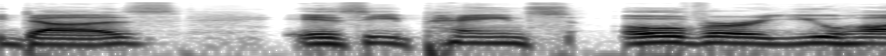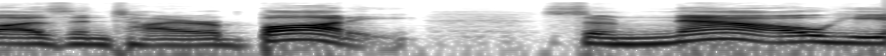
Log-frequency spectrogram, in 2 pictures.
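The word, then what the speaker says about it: Yhwach: spell Juha as well but uh yeah it's yuha Baja but I always omit the Baja I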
